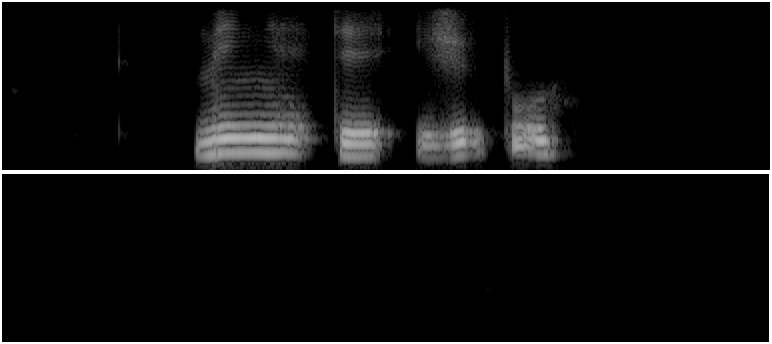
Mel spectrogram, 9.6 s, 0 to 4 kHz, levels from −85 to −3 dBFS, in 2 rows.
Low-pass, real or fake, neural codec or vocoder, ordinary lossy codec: 3.6 kHz; fake; codec, 24 kHz, 0.9 kbps, WavTokenizer, large speech release; AAC, 32 kbps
